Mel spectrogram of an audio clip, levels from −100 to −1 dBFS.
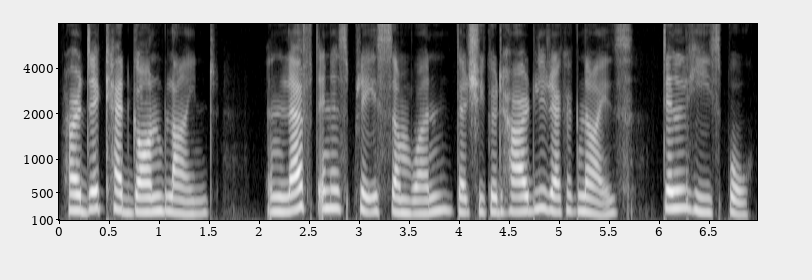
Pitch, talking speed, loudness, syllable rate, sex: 220 Hz, 170 wpm, -17 LUFS, 4.5 syllables/s, female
